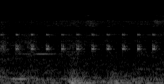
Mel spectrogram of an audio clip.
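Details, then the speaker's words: Huipuna 5-litre 900W electric pressure cooker that will not heat: display light flashing and rotating, no response to any key, with rapid steady high fault beeping about six or seven a second; cause still unknown. "显示屏呢，这个灯一闪一闪的啊，在转，然后按什么键都没有反应。大家来放近点看，听一下这个声音，还带有这个滴滴滴响啊"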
